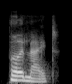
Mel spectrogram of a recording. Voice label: "perlite", Indian; Dictionary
